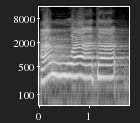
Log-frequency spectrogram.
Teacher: bertemu dengan wow juga sama makhrajnya bibir atas dan bibir bawah perbedaannya huruf mim itu dirapatkan huruf wawu itu dibuka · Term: mim sukun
